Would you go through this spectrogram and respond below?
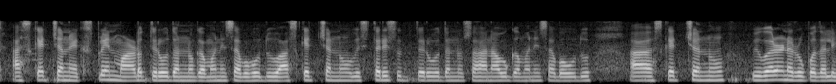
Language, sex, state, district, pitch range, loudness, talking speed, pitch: Kannada, female, Karnataka, Dharwad, 180-200 Hz, -18 LUFS, 130 wpm, 185 Hz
